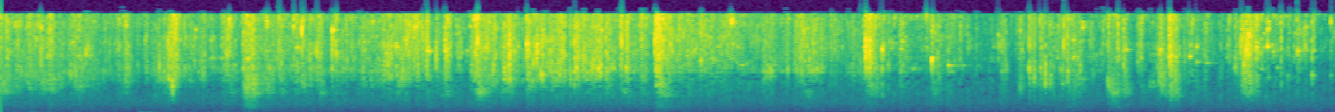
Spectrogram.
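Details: Eastern Diamondback Rattlesnake rattling while its venom is being extracted: a continuous, dry, high-pitched buzzing hiss that swells and fades in loudness throughout, with no other clear sounds.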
